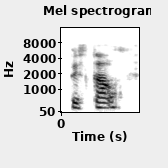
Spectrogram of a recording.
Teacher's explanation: La elisión de la consonante oclusiva dental sonora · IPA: [ d ]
